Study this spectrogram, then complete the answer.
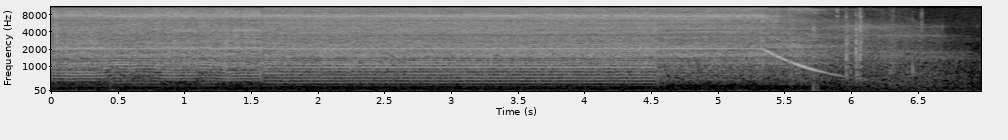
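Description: A power saw cuts a wooden strop handle with a steady high whine, then winds down with a falling pitch as the cut finishes.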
